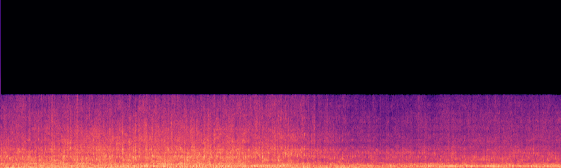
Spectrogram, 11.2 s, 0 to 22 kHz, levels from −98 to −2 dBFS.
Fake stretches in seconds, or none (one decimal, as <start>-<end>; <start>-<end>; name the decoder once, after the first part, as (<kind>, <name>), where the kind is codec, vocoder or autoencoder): 0.0-11.2 (codec, HILCodec)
